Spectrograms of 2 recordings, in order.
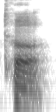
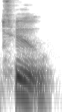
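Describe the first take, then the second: First: The word is reduced with a weak vowel. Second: The word is said fully with a clear vowel. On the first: The speaker calls it wrong. "not ta" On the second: The speaker calls it right. "If we enunciate ta, it would be to"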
